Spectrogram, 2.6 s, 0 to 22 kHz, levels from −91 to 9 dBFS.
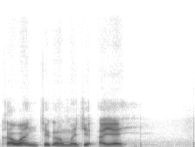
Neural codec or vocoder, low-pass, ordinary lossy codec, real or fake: autoencoder, 48 kHz, 128 numbers a frame, DAC-VAE, trained on Japanese speech; 19.8 kHz; none; fake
